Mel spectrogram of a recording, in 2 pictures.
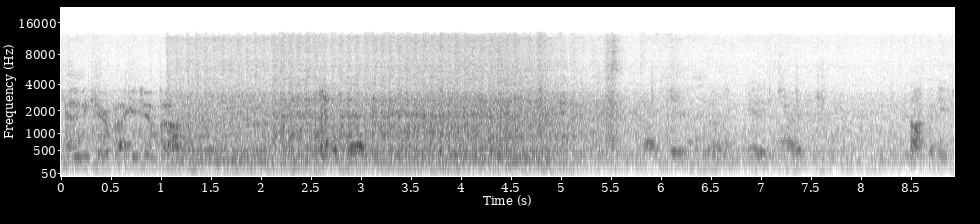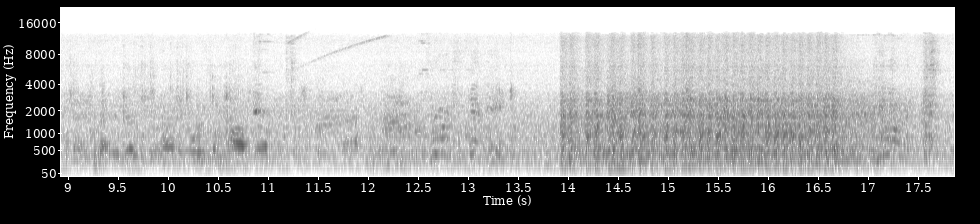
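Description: An assault rifle fires in rapid bursts.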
